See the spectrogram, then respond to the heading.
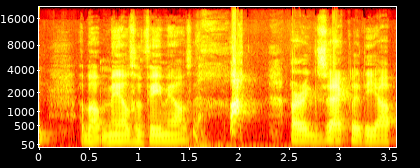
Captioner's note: laughs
